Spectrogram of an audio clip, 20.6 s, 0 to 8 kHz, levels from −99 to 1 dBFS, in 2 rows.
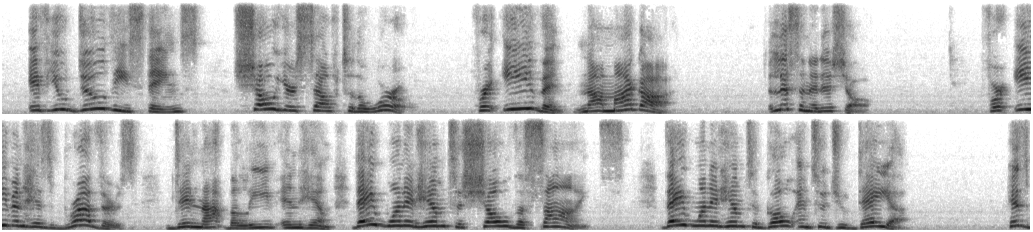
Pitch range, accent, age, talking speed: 230-315 Hz, American, 40-59, 125 wpm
